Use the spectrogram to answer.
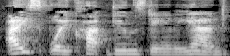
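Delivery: ordinary delivery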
